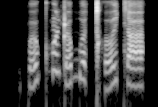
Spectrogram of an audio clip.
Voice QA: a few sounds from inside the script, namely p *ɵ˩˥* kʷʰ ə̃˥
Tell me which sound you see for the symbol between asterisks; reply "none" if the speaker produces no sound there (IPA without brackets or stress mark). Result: ɵ˩˥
